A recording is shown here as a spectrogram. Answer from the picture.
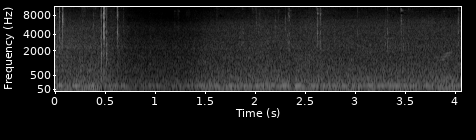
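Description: Steady low hum of a convention hall's background noise, with a couple of light clicks in the first half second.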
